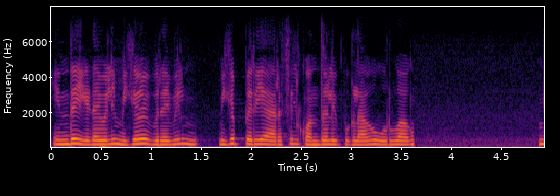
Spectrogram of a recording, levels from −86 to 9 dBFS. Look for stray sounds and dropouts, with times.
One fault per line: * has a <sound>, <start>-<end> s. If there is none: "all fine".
all fine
